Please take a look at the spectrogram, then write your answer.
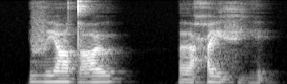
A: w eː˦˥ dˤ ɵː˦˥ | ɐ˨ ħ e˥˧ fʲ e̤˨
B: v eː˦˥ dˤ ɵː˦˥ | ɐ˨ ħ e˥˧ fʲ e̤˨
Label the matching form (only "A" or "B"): B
